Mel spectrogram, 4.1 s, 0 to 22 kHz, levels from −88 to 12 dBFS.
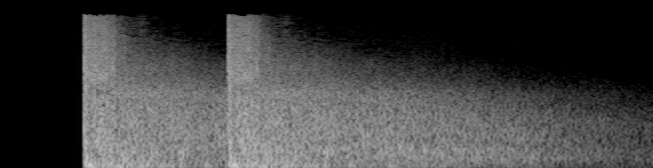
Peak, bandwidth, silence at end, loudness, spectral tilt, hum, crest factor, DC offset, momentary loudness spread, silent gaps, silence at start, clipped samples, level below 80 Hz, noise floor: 0 dBFS; 15.5 kHz; 0.35 s; -18 LUFS; -3.5 dB/octave; none; 20 dB; under 0.1%; 18 LU; none; 0.5 s; under 0.1%; -30 dBFS; -44 dBFS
